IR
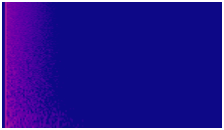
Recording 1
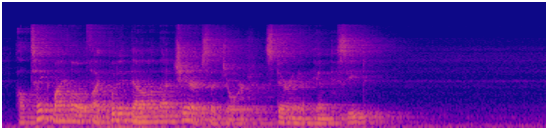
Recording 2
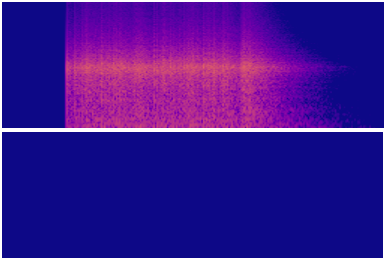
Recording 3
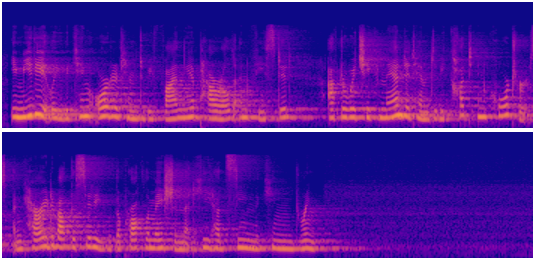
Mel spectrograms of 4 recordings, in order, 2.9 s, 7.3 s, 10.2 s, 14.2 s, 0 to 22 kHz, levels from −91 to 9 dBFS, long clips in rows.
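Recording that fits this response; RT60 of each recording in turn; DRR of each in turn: 1; 1.7, 1.7, 1.7 s; 1.0, -4.0, 9.5 dB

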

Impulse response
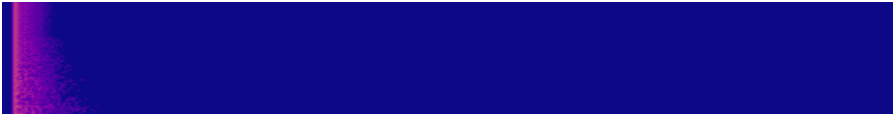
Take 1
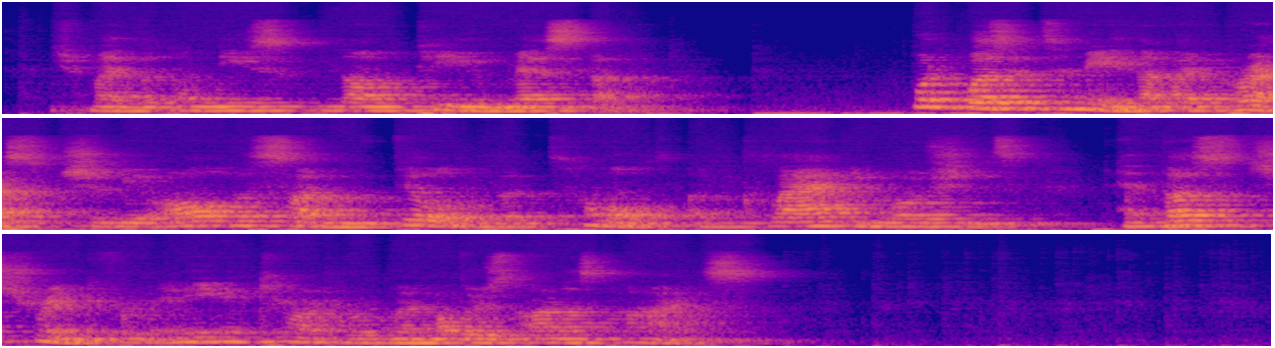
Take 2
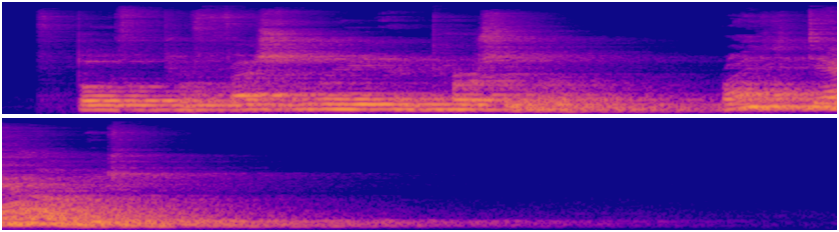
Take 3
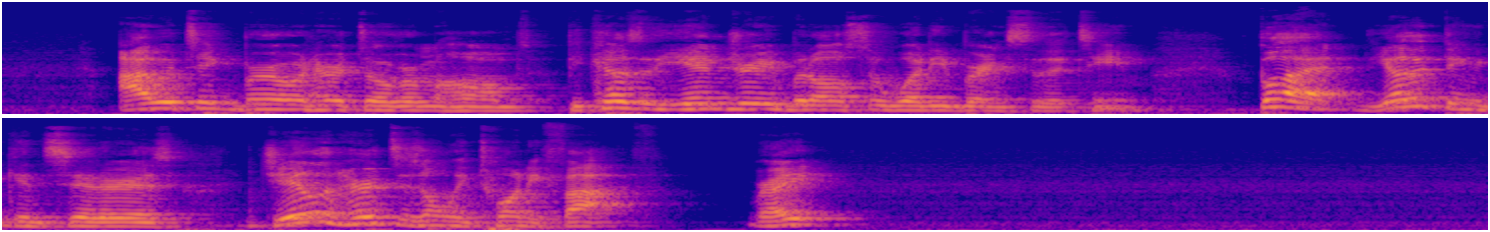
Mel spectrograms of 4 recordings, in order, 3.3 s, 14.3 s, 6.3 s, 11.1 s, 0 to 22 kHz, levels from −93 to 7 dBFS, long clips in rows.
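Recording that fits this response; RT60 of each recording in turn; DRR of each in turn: 3; 0.80, 1.8, 0.40 s; -8.0, -6.0, 1.0 dB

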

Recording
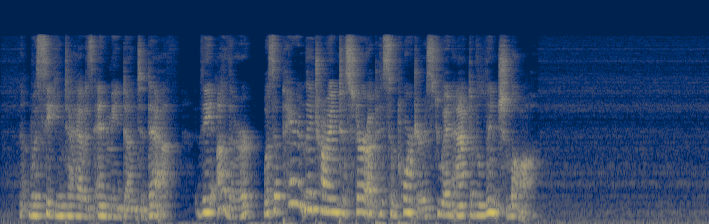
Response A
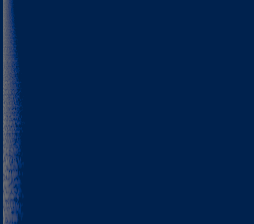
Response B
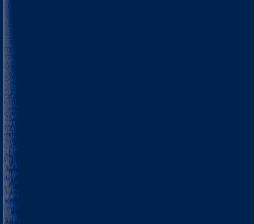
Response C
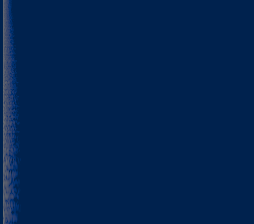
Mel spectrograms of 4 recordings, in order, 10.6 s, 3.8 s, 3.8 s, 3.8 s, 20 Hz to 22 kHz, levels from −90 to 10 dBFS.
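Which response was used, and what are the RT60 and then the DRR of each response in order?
A; 0.40, 0.40, 0.40 s; -8.0, 4.0, -0.5 dB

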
